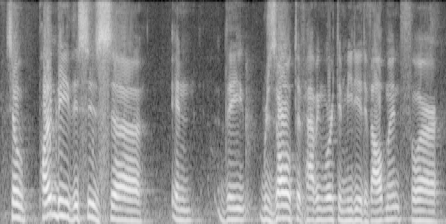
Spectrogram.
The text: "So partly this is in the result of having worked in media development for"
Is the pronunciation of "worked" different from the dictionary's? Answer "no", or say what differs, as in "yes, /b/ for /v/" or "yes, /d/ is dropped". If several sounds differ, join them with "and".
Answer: no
